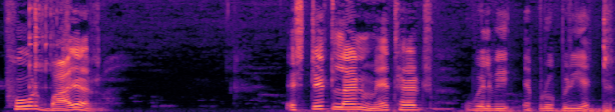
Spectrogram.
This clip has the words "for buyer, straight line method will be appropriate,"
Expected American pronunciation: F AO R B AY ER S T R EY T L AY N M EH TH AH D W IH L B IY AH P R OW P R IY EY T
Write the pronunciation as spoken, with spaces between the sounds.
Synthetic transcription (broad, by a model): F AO R B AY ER S T EY T L AY N M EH T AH D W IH L B IY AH P R OW P R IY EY T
